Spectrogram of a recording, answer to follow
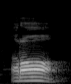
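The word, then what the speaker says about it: ر: র। র উচ্চারণ করবেন জিহ্বার আগা ও তারপরে পুরো তালুর সাথে লাগাতে হবে, অর্থাৎ এই যে দাঁত, এই দাঁত সংলগ্ন এই তালুর সাথে। র। র একবার কম্পন হবে।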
